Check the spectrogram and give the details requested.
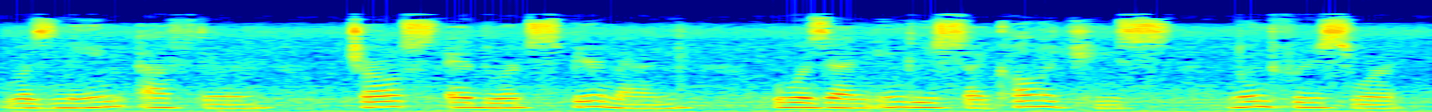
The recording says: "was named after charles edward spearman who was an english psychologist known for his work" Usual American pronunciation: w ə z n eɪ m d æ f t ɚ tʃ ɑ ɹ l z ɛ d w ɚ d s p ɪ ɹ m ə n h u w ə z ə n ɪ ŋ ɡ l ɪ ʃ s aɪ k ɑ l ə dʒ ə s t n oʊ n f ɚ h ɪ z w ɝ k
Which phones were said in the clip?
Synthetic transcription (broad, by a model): w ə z n eɪ m d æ f t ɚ tʃ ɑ ɹ l s ɛ d w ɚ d s p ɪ ɹ m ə n h u w ə z ə n ɪ ŋ ɡ l ɪ ʃ s aɪ k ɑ l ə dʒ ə s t n oʊ n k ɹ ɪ s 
